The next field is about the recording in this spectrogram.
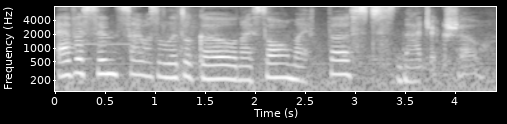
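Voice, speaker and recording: A woman's voice: fairly high pitch, measured pace, a little mellow, a little hiss or hum. A woman playing a proud, intense stage illusionist who narrates her own magical story in a theatrical, earnest audio drama style. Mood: reflective, earnest. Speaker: narrator and lead character. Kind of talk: scripted first-person audio drama narration.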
